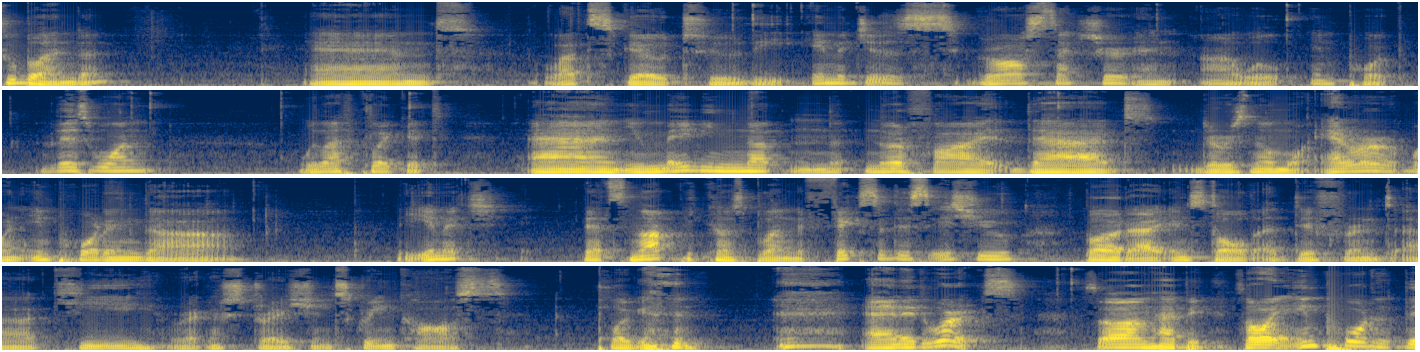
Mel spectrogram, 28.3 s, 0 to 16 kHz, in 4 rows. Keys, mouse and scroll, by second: 1.2-1.5 scroll down 1, 1.5 scroll up 2, 2.1-2.7 scroll down 1, 8.5 click, 15.0-18.5 shift+middle drag, 20.9 scroll up 2, 21.3 scroll down 1, 25.6 click, 26.5 click.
